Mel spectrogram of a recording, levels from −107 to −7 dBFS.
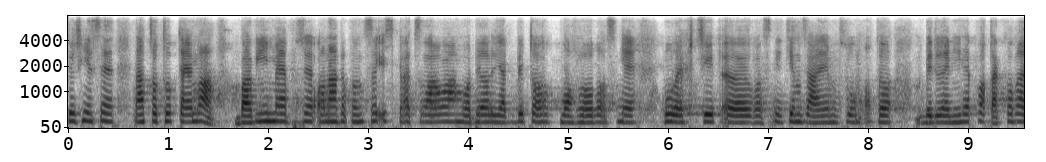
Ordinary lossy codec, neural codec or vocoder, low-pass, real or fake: Opus, 24 kbps; codec, 16 kHz in and 24 kHz out, 0.6 kbps, FireRedTTS-2 codec; 7.2 kHz; fake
